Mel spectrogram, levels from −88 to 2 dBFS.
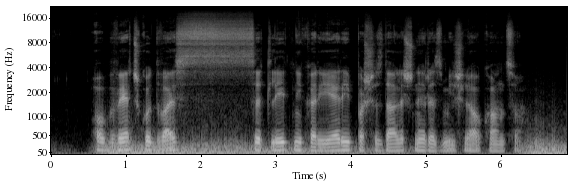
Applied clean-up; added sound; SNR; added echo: none; Fire; 6 dB; none.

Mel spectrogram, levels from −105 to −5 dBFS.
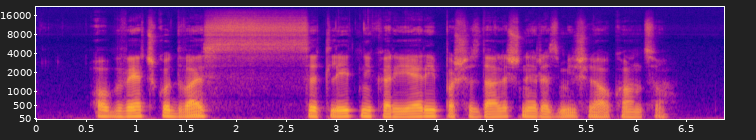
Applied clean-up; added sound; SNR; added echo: none; none; none; none.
